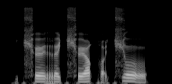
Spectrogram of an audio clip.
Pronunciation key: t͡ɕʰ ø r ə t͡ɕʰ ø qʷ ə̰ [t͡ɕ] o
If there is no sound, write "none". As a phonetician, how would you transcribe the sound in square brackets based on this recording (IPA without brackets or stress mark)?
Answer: t͡ɕ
